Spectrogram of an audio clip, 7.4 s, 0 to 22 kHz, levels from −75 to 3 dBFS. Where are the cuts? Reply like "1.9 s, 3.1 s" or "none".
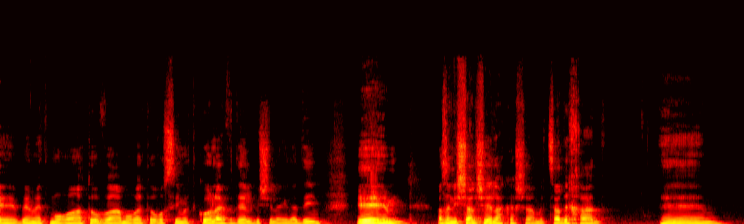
none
